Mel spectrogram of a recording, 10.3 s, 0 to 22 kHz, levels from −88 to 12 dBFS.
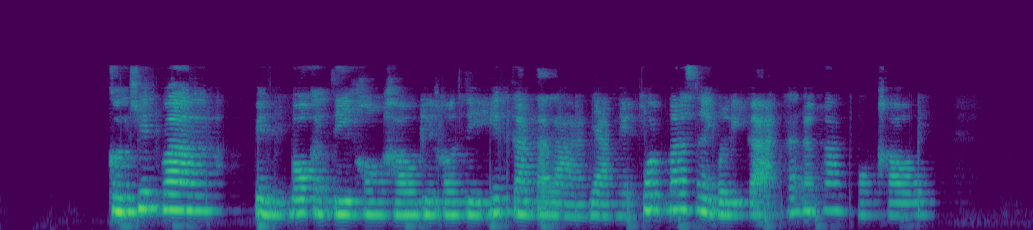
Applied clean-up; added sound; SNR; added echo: neural mask model DeepFilterNet 3.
